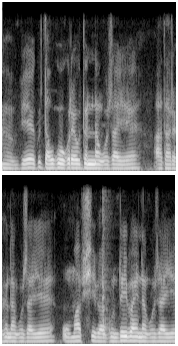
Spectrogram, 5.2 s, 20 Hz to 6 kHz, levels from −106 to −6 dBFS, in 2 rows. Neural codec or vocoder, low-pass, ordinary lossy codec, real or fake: none; 5.4 kHz; none; real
